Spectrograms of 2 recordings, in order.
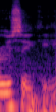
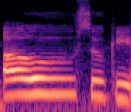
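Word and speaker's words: Ōsuki: But Osuki or Usuki? Osuki. It's like 2 syllables.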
